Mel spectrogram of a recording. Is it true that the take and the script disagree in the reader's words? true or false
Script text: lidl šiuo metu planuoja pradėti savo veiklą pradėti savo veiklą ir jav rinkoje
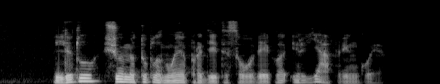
true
